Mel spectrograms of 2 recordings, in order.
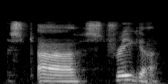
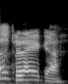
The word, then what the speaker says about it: strega: All right. Striga. Striga? Strega. Strega. Strega. Strega. Yeah. All yeah, right. pronounce that with a strega. Yeah. Strega. Strega. Yes. That's Strega that's witches. Italian witches.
